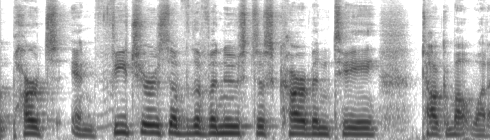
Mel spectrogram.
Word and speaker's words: Venustas: go over the parts and features of the venustas carbon tea talk about what I care for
